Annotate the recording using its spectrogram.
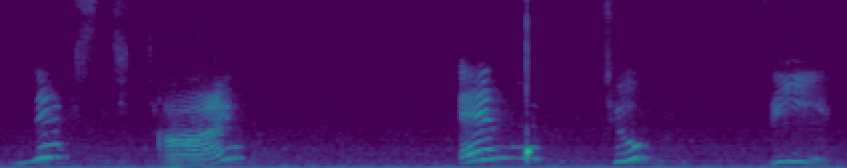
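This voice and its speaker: A woman is heard with noticeable background noise. The room echo is audible. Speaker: English teacher. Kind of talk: language lesson. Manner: slow; clear.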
